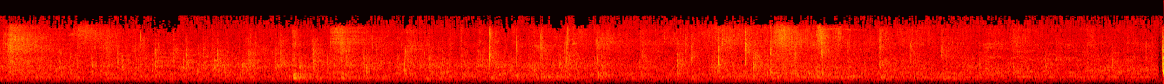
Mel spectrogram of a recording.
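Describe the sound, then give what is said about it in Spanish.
Quick footsteps run down courthouse stairs, a long series of faint, light taps and thuds spread across the whole stretch at an uneven, hurried pace. “Se va corriendo. corre por las escaleras de los tribunales.”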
